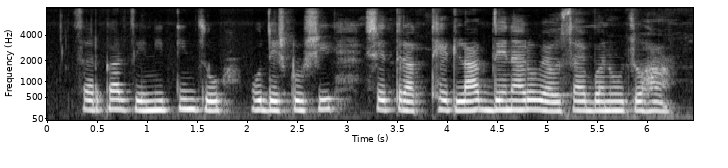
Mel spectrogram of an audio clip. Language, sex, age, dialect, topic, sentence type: Marathi, female, 18-24, Southern Konkan, agriculture, statement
